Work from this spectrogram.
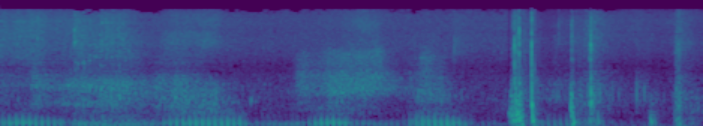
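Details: Domestic cat purring while being groomed and brushed, recorded indoors in stereo; low rumbling purr pulses in rhythmic breaths for about three seconds, then sharp clicks and scratchy brushing or handling noises take over.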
